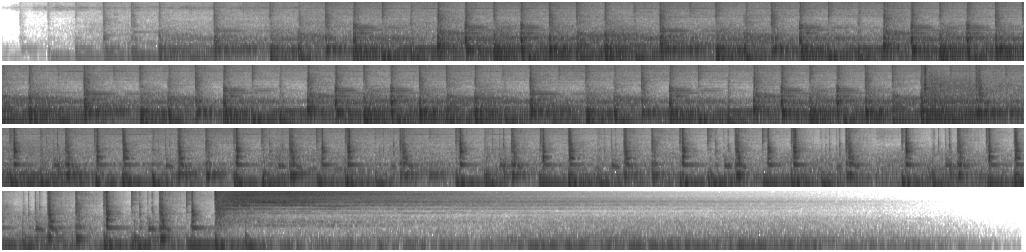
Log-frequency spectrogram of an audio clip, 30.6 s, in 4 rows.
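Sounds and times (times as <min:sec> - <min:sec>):
percussion: 0:00.0 - 0:29.6.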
